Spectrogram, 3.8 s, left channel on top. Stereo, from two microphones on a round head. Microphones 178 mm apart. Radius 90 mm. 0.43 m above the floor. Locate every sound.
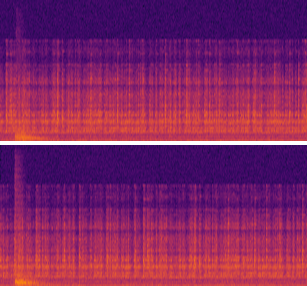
0.1 s a pop: 70° right (ahead or behind), 2.5 m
